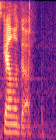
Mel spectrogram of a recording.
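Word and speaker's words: Skellige: It's Skeleaga.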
